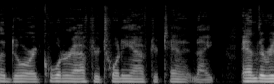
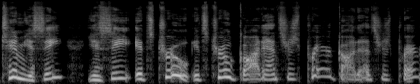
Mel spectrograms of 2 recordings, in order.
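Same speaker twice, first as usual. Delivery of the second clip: high, excited imitation of a wife; retold breathless-with-wonder excitement; elated wife; 10 semitones higher than usual. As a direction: insist in a high voice, thrilled and vindicated. Voices wife elated at answered prayer.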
